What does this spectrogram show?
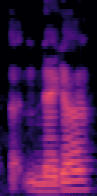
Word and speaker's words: Negga: and TV shows like Dominic Cooper and ruth negga i believe is how you say her last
